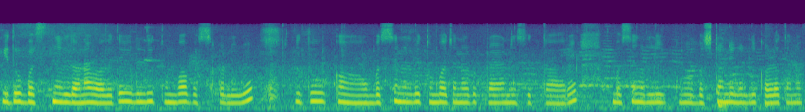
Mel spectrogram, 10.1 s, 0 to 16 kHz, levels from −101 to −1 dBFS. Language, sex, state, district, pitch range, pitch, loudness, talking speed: Kannada, female, Karnataka, Mysore, 220-250 Hz, 230 Hz, -17 LUFS, 120 wpm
